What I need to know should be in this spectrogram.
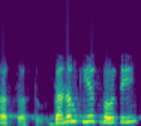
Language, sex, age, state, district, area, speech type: Sanskrit, female, 45-60, Karnataka, Dakshina Kannada, rural, conversation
